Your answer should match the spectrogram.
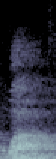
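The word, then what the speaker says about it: は: Kata benda 1 partikel wa ya. Ini ya. Kan kalau di benda bacanya ha, tapi kalau di partikel bacanya wa ya.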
